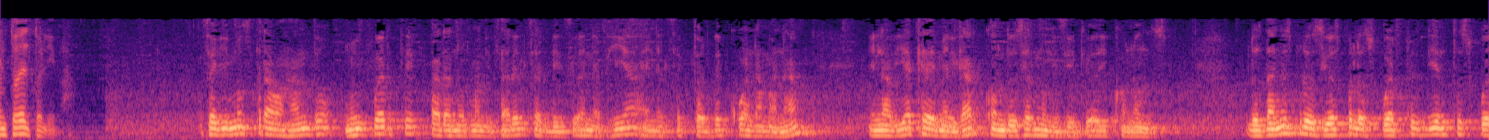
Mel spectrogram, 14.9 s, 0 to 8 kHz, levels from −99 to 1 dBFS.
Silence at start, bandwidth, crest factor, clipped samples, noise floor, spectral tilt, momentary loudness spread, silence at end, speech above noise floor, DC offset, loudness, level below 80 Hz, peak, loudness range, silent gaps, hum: 0 s; 5.4 kHz; 16 dB; under 0.1%; -43 dBFS; -13.5 dB/octave; 14 LU; 0 s; 24 dB; under 0.1%; -20 LUFS; -48 dBFS; -4 dBFS; 3 LU; none; none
